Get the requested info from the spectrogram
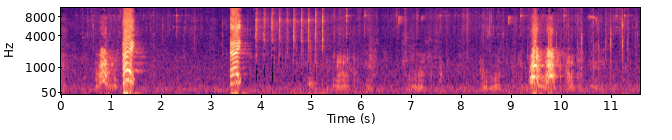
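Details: Barking dog during a young pup's first lesson with the pack at a Border Collie boot camp: sharp, loud, clipped barks spaced a few seconds apart, with a person talking and softer yips in between.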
